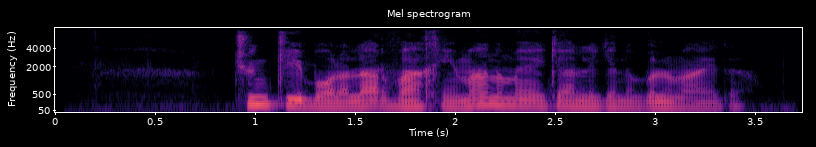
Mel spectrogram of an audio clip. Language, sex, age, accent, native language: Uzbek, male, 18-24, Surxondaryo, Uzbek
